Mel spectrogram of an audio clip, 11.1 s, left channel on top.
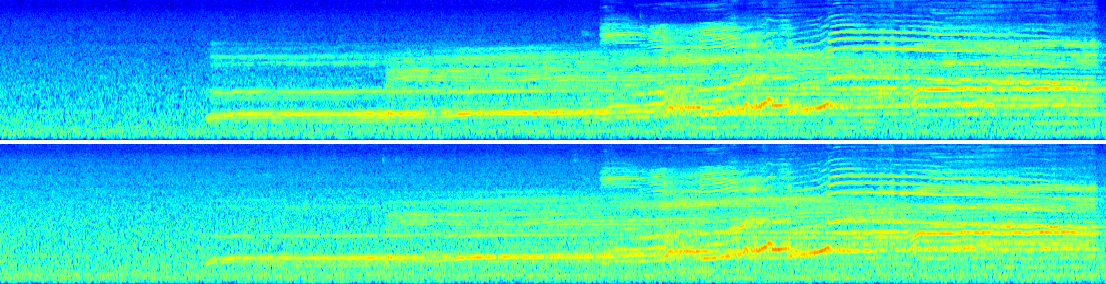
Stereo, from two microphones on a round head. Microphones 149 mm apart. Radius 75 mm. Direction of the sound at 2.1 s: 50° left (ahead or behind).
